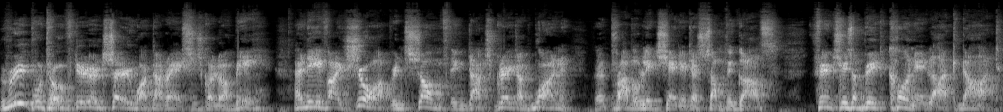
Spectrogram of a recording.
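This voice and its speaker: A put-on character voice by a man, pitched high and delivered at a moderate pace. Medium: read story. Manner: gruff, crude slang.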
